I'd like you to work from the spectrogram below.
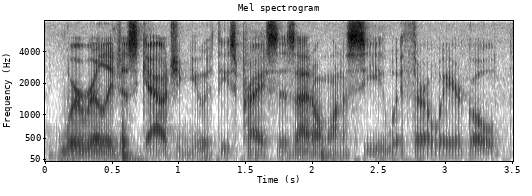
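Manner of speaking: a shopkeeper leveling with a customer, low and confidential; pitying cashier. Acted. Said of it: "kinda takes pity on you and goes".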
